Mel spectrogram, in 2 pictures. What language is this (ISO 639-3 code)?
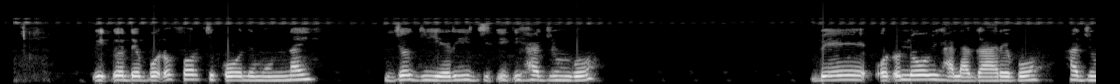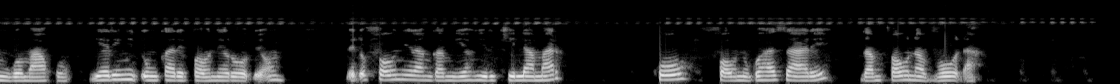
ful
